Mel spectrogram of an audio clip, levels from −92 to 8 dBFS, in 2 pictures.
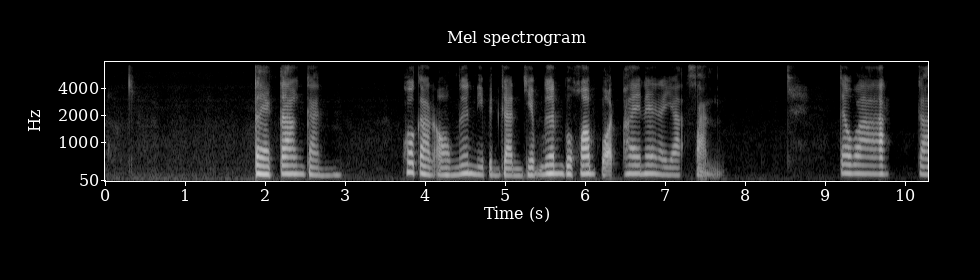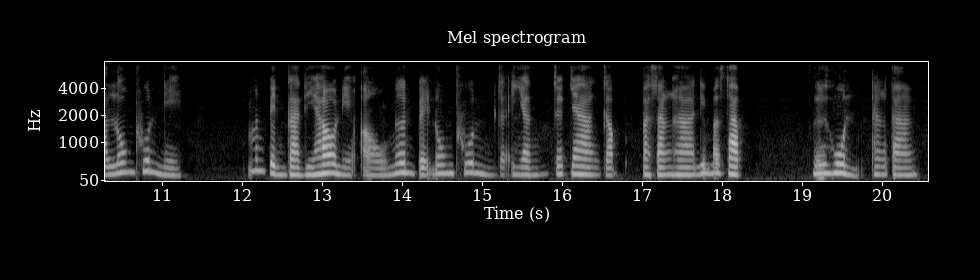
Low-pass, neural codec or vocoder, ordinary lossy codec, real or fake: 7.2 kHz; codec, 24 kHz, 3 kbps, HILCodec; none; fake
